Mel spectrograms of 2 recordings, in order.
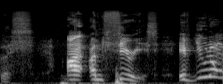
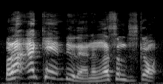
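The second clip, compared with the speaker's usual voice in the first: ordinary talk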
